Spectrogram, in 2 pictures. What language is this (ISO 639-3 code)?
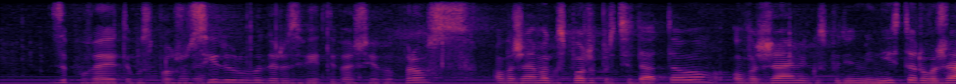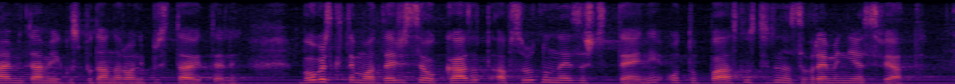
bul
